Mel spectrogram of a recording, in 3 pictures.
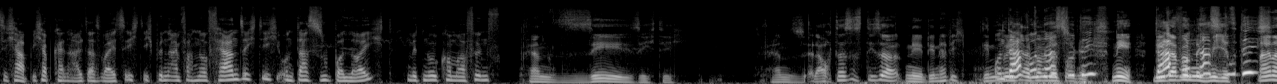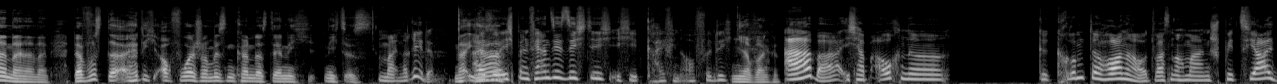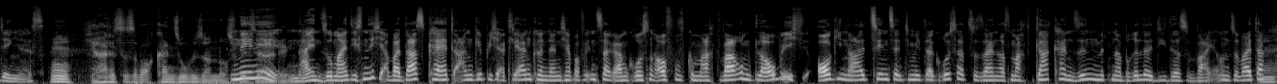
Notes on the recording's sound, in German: mit einer Open-Air-Folge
